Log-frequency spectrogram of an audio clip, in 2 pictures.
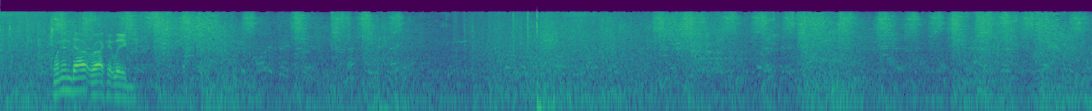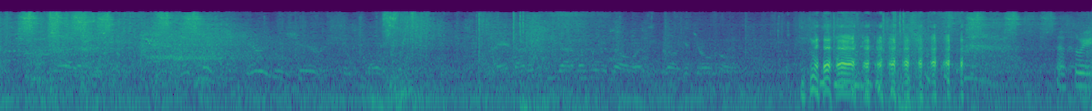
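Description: Energy weapons fire in rapid bursts, with sharp zaps and blasts.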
